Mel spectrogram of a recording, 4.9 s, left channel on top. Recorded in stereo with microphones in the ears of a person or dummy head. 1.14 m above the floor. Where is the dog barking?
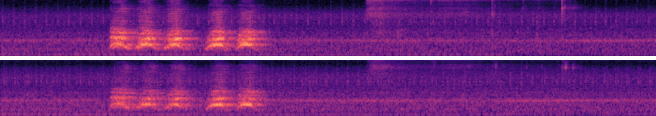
50° left (ahead or behind), 1.1 m; by 2.0 s 20° left (ahead or behind), 1.4 m.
